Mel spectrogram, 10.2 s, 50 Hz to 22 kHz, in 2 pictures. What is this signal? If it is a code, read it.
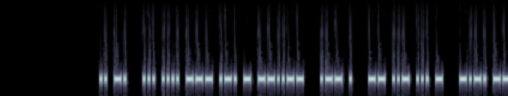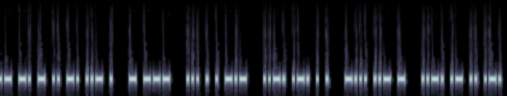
Morse code, heard as a keyed tone, about 48 wpm, 700 Hz. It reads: IN SHORT, WE MUST CONTINUE TO SEEK FREE BUT FAIR
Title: Sentences from Top 1600 Words 50wpm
